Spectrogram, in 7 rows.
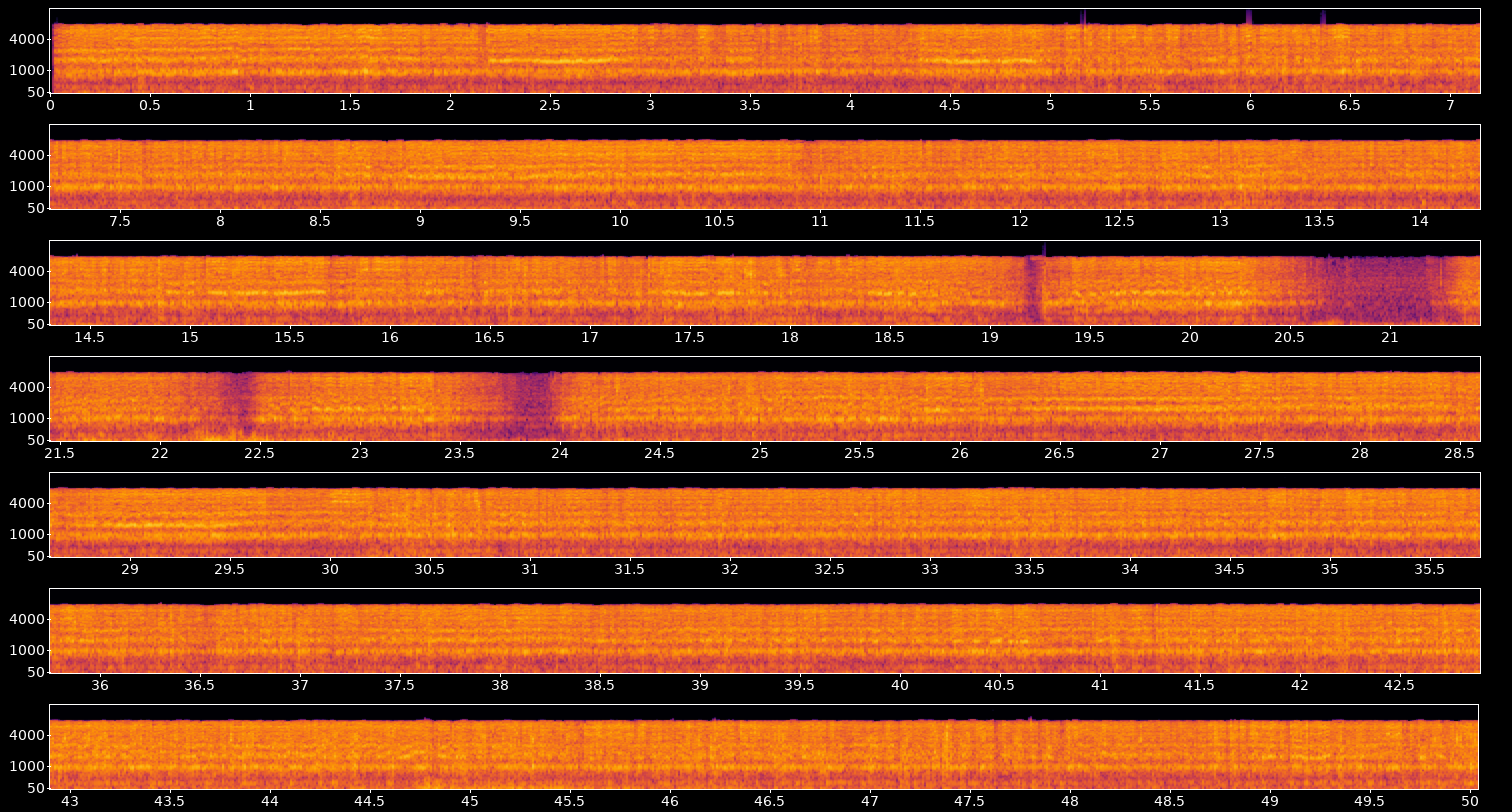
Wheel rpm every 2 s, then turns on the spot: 230, 230, 230, 230, 230, 230, 230, 230, 230, 170, 80, 90, 130, 210, 220, 230, 230, 240, 230, 220, 220, 230, 240, 230, 230.
none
